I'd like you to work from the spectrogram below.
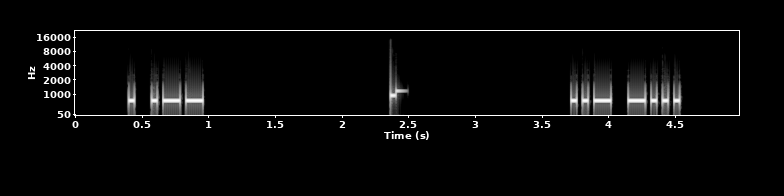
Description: Morse code, heard as a keyed tone, about 28 wpm, 700 Hz. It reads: EW UB
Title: Top Two Letter Combinations in Words 28wpm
